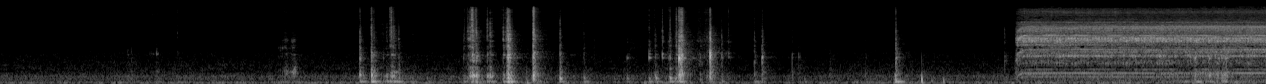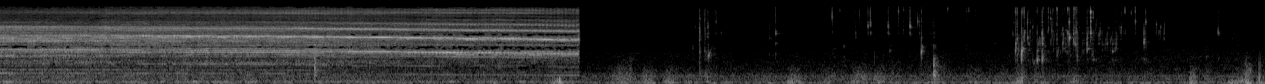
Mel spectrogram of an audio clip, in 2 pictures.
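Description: A small electric juicer's motor runs for about eight seconds, a steady whine made of several tones that sinks slightly in pitch, then cuts off suddenly. Before it come a run of knocks and clatter, and after it a few light clicks.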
